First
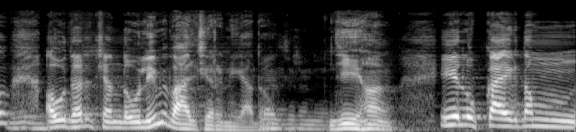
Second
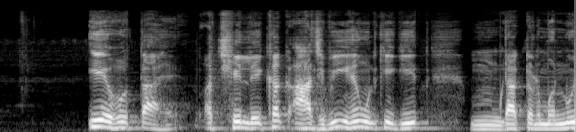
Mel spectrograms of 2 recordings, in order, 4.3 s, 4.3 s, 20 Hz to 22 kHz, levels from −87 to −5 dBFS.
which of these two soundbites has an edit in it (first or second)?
second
